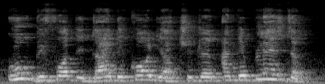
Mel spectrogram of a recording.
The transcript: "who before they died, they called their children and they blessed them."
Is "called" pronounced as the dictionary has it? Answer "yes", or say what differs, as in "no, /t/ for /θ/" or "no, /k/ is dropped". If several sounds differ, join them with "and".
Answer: yes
